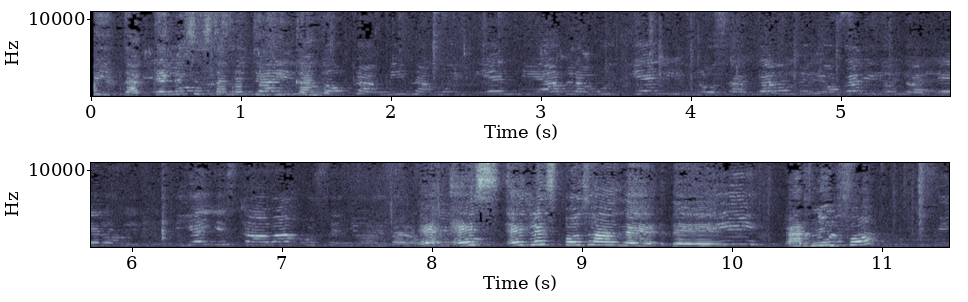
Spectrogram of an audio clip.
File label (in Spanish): mujer; presas del penal de santiaguito; rehabilitado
